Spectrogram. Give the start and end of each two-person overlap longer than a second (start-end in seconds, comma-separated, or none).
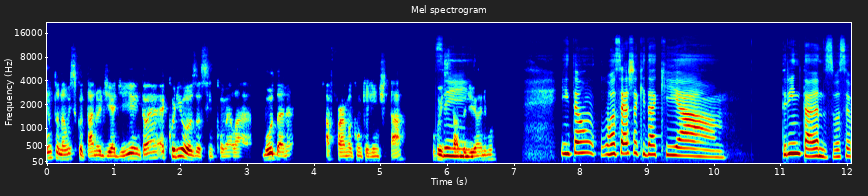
none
